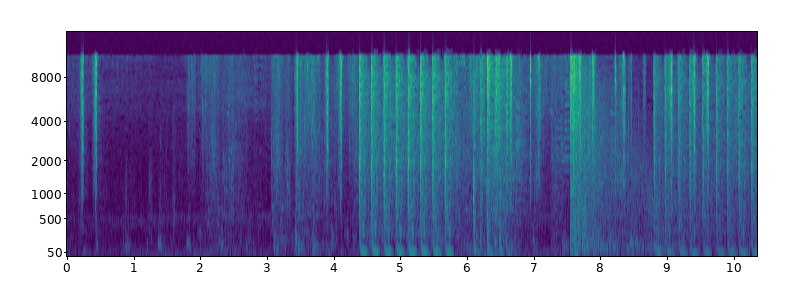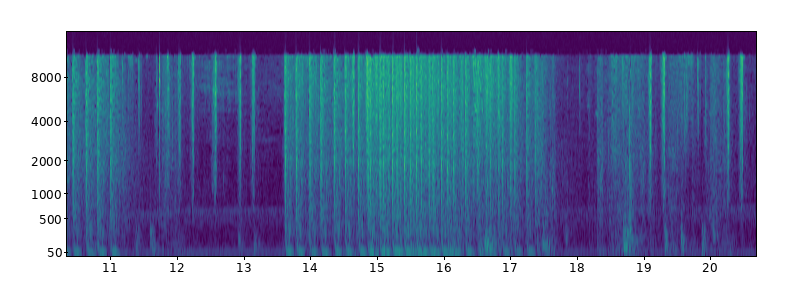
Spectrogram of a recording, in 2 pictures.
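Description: An opponent fires at the player in Fortnite Season 10: long strings of rapid, evenly spaced shots come in several sustained bursts, loud and close, separated by quieter stretches of scattered single shots.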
